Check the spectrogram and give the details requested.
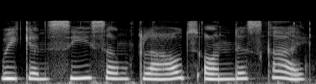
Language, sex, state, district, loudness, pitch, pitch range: English, female, Assam, Kamrup Metropolitan, -13 LUFS, 265 Hz, 250-275 Hz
